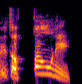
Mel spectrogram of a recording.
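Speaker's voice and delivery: high shrieking cartoon accusation; Simpsons cartoon voice. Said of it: "It's like in the, in The Simpsons".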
